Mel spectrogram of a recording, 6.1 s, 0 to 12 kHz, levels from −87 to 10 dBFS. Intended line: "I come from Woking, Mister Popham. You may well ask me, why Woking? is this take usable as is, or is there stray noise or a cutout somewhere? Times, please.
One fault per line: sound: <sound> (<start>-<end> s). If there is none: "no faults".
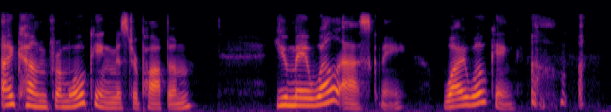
sound: cough (5.3-5.9 s)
